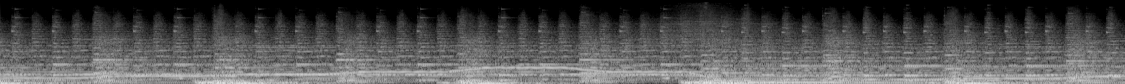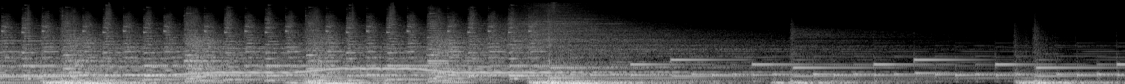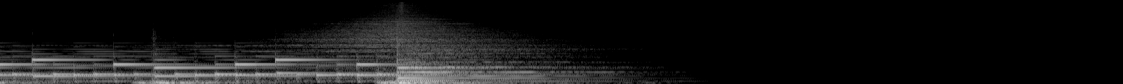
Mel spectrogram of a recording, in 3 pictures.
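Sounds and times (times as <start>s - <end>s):
mystical halloween background music: 0.0s - 22.8s, 25.7s - 28.7s.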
